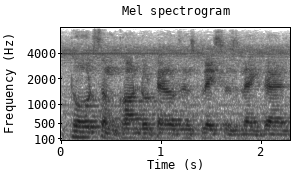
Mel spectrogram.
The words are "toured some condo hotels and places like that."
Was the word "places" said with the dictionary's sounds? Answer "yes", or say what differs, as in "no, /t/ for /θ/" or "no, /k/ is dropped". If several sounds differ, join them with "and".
yes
